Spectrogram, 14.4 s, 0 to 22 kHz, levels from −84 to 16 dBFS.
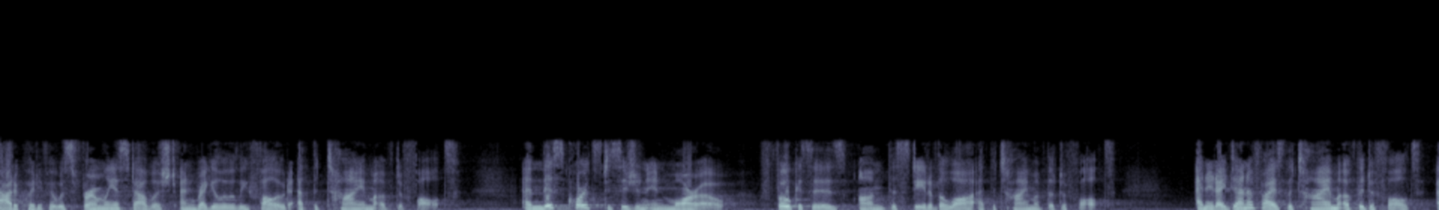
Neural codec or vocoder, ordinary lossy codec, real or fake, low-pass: none; AAC, 48 kbps; real; 7.2 kHz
